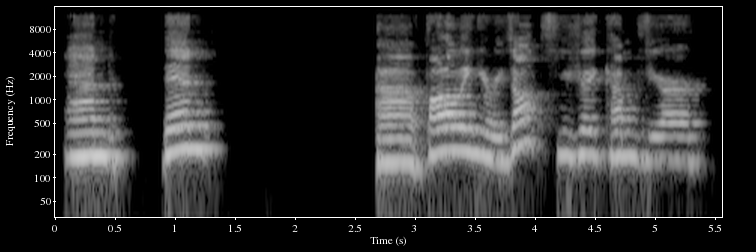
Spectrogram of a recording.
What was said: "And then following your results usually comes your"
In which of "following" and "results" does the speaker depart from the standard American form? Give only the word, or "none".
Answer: none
